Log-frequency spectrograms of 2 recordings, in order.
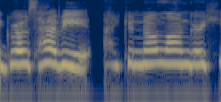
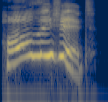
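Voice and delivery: shocked exclamation; 6 semitones higher, 6 dB louder than usual. Real, not acted. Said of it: "real shocked reaction".

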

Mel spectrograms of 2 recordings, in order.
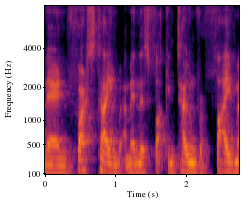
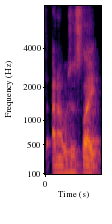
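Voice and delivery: ordinary delivery

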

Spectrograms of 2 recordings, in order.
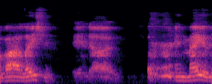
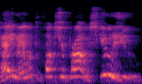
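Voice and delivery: sharp high angry snap at a stranger; mock confrontation with a stranger who bumped him; angry retort; 10 semitones higher than usual. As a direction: call him out, raised and irritated.

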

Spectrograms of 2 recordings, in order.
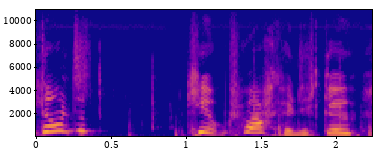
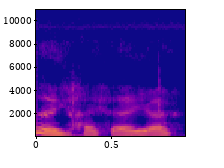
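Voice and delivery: normal talking voice

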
